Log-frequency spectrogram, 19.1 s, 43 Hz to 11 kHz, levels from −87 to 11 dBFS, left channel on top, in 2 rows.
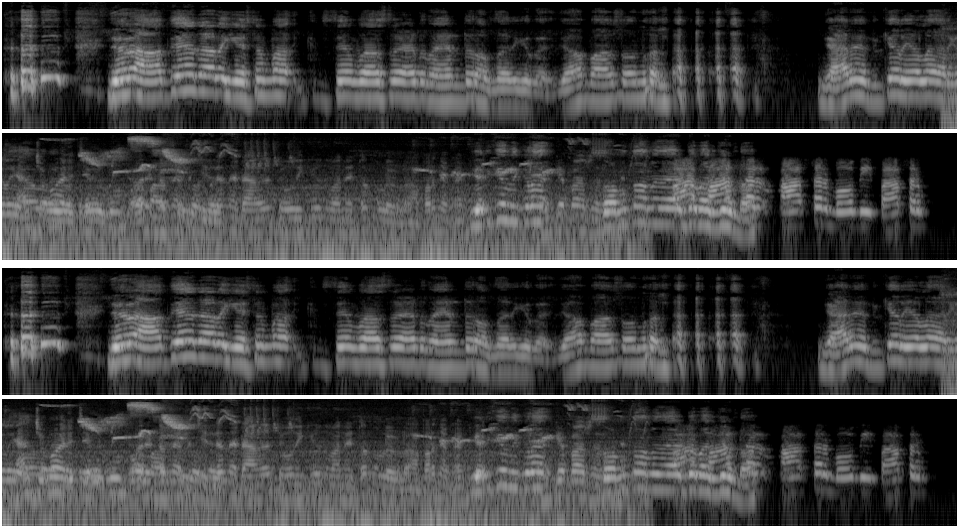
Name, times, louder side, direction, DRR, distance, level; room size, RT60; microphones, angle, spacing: voice 1, 0.0-6.8 7.1-7.4 8.2-11.7 14.2-15.0 15.5-17.1, left 1 dB, 10° left, 0.9 m, -31 dB
sound 1, 9.4-16.0, right 2 dB, 85° right, 1.7 m, -38 dB
voice 2, 9.6-14.4 14.9-15.8, right 3 dB, 40° right, 0.5 m, -38 dB
voice 3, 16.2-18.8, left 6 dB, 65° left, 0.6 m, -34 dB
8.1 x 2.7 x 2.4 m
head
